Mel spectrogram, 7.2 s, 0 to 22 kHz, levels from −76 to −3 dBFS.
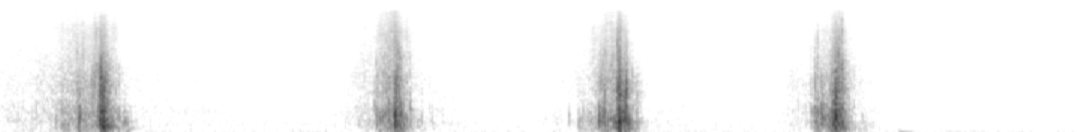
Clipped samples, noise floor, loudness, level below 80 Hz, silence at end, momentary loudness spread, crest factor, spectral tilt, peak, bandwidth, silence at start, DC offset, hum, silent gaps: under 0.1%; -75 dBFS; -30 LUFS; -56 dBFS; 1.5 s; 21 LU; 30 dB; -5 dB/octave; -4 dBFS; 16 kHz; 0.4 s; under 0.1%; none; none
